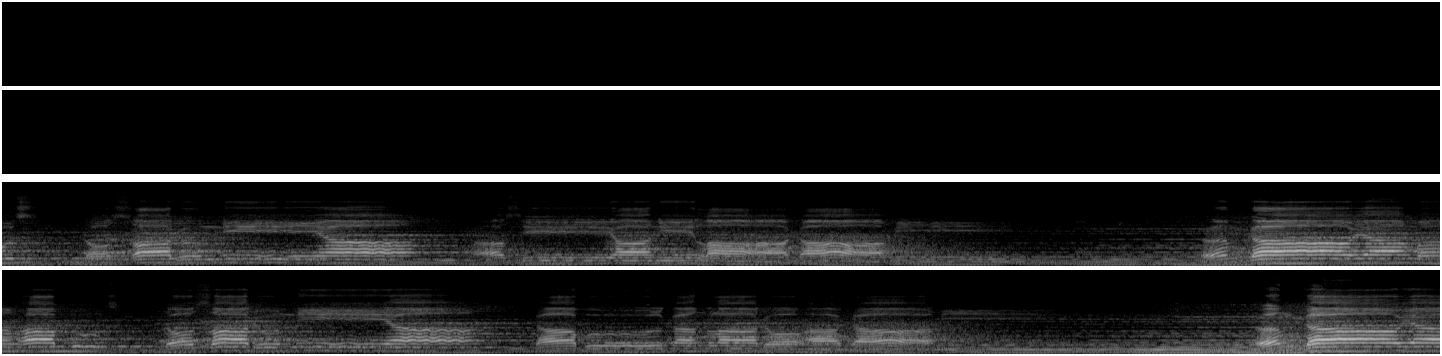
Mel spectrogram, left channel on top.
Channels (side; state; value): left; silent; digital silence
